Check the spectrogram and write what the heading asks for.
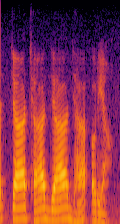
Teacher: तालु के माध्यम से जो वर्ण उच्चारित किए जाते हैं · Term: तालव्य व्यंजन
